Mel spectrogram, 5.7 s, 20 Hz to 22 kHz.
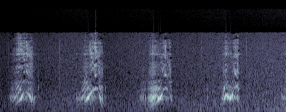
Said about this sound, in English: The sound you hear is that of a man having his right hand hook filed. It's Saturday night in London town, and he wants to be gleaming and presentable. The year is 1739, when a well sharpened hook in London town was considered prudent,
